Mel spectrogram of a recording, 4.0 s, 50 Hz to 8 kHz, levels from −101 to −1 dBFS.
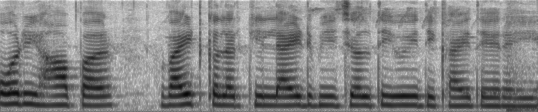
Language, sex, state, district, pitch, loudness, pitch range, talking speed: Hindi, female, Chhattisgarh, Raigarh, 240 Hz, -16 LUFS, 230-245 Hz, 220 wpm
